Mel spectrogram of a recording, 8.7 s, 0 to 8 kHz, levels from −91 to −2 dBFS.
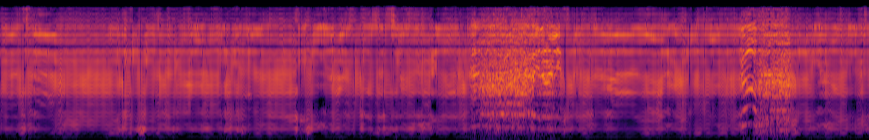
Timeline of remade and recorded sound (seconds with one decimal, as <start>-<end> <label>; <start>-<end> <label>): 0.0-4.7 remade; 4.7-5.6 recorded; 5.6-7.4 remade; 7.4-7.9 recorded; 7.9-8.7 remade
